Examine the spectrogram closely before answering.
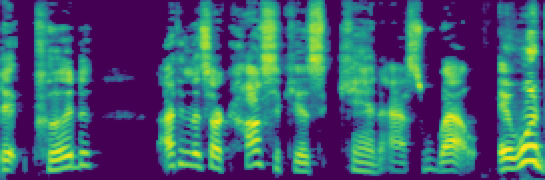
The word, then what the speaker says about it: Sarcosuchus: that come its way even a T-Rex the sarcosicus is Americano pronunciation alert sarcasticus sarcosuchus another gigantic ancestor of the crocodile unfortunately what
